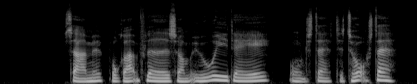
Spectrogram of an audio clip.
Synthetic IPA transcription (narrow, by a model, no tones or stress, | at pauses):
sɑ̈məpʰʁo̝ɡ̥ʁɑ̈m̰flɛːð̞ˠəsɒ̽møʊʁiəd̥ɛː | ʔɔ̽n̰sd̥æt͡sʰe̝lt͡sʰɒ̰ːsd̥æ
